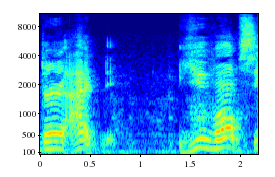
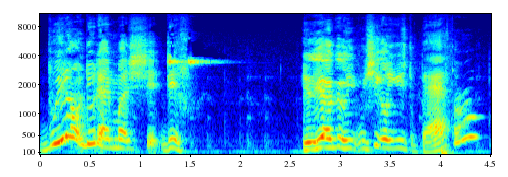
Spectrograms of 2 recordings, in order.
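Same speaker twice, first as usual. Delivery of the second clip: ordinary talk, nothing marked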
